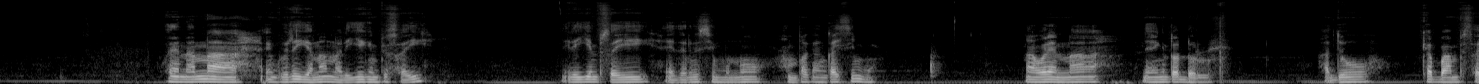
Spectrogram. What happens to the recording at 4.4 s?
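At 4.4 s the speech carries generation loss, present through the whole clip, likely from re-encoding about seven times with a WMA-type codec near 96 kbit/s. It sounds swirly and hollow with blurred attacks; a spectrogram shows scattered spectral holes and smeared onsets, with content up to about 20.1 kHz.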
